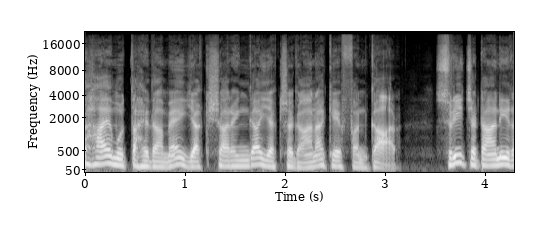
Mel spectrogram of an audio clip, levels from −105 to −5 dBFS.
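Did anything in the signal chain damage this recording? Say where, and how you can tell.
No, nothing along the chain audibly damages this speech recording at any stage.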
